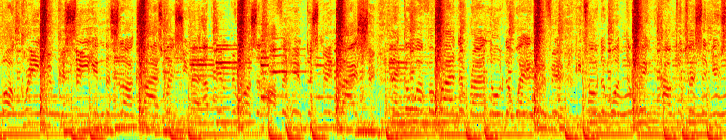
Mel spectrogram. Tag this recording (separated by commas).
Music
